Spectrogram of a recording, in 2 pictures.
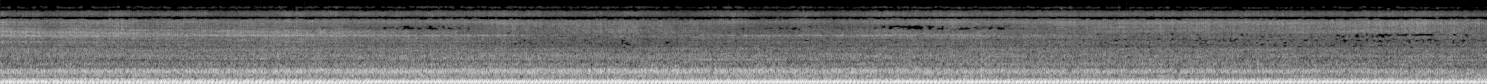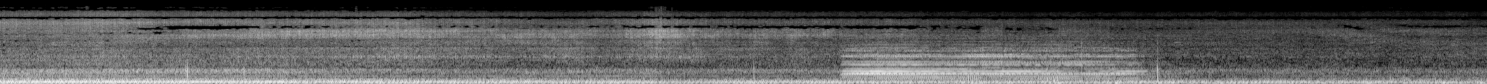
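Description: Loaded coal train passing behind diesel locomotives that are working hard with a deep, steady drone as they lug the heavy load up a slight incline. Then come the loaded coal hoppers rolling by, with one horn blast of about three seconds roughly three-quarters of the way through.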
